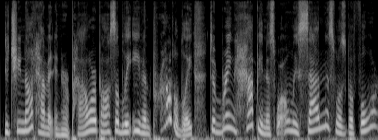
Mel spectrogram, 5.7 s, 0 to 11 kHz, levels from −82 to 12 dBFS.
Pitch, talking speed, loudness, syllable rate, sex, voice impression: 215 Hz, 180 wpm, -18 LUFS, 6.0 syllables/s, female, very feminine, middle-aged, slightly thin, tensed, powerful, bright, slightly soft, very clear, very fluent, slightly raspy, cool, intellectual, very refreshing, sincere, calm, very friendly, reassuring, very unique, slightly elegant, wild, slightly sweet, very lively, kind, intense, light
